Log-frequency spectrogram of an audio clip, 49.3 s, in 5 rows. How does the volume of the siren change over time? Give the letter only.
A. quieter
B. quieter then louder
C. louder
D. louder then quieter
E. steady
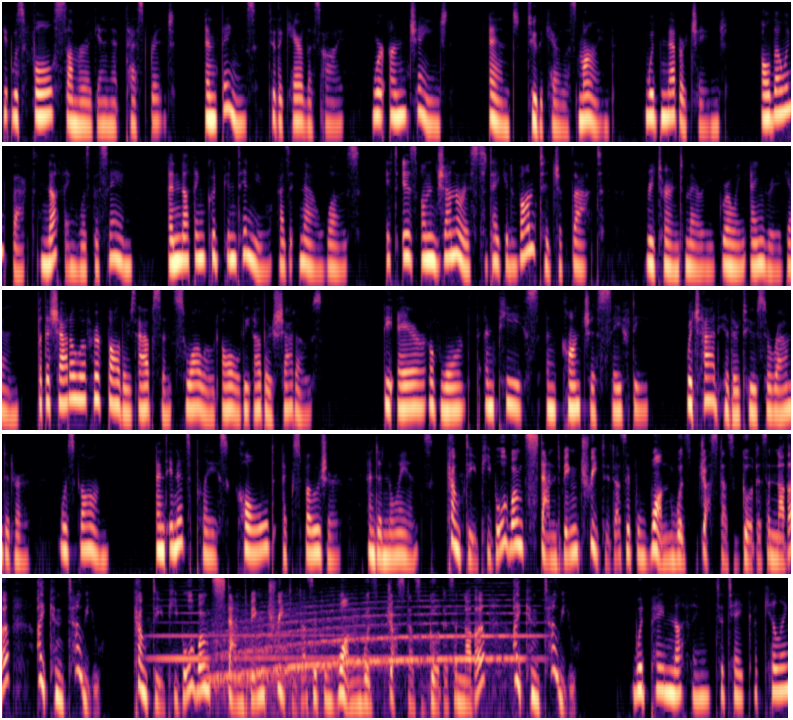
E.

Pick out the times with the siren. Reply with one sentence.
The siren can be heard from 41.2 to 46.4 s.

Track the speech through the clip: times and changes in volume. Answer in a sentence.
The speech can be heard from 0.0 to 46.7 s, at a steady volume; and briefly from 47.3 to 49.2 s.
